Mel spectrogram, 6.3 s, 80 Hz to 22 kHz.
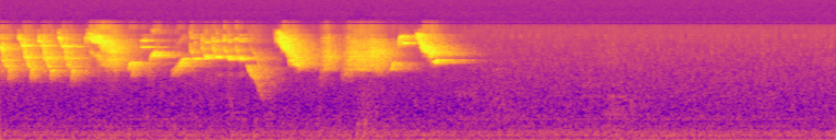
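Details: Hybrid of parva goldfinch and Timbrado canary singing on 10 February 2011, a dense burst of fast high chattering notes and descending slurs for about three seconds, then near silence with a low hum.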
